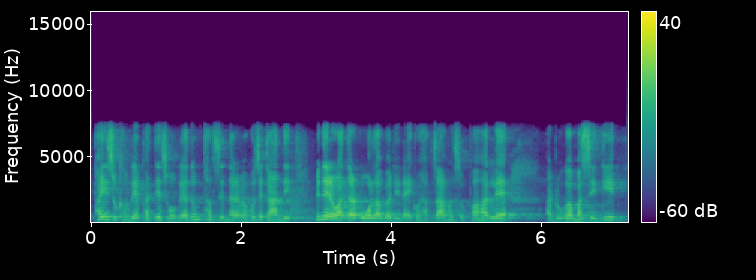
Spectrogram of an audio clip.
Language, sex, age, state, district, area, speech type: Manipuri, female, 30-45, Manipur, Kakching, rural, spontaneous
